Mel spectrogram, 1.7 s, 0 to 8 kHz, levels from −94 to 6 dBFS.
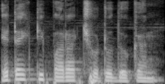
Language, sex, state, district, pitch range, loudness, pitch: Bengali, male, Tripura, West Tripura, 115-145 Hz, -15 LUFS, 130 Hz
